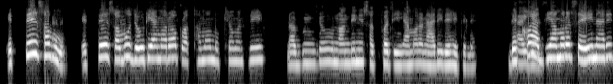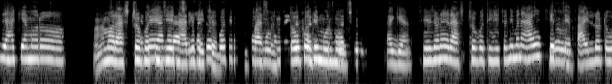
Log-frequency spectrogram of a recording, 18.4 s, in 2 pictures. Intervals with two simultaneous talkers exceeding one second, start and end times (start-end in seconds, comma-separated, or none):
11.3-13.5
